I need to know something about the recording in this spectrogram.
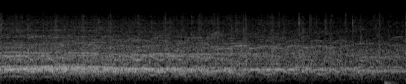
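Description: Concert audience cheering and applauding, slowly dying down.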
